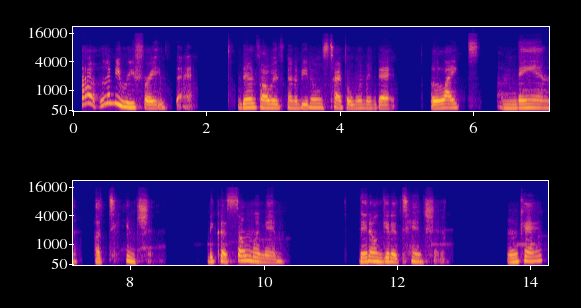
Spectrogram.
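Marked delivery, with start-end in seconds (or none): none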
